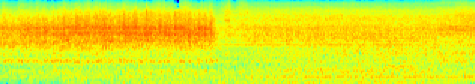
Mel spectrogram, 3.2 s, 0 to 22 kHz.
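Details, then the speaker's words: AC condenser fan motor after oiling with 3-in-1 oil: quiet at first, then a continuous rough grind over the motor hum returns. A worn motor shaft or imbalance is suspected; the motor was later replaced. "but a few minutes ago it just started making noise again so I just don't know if it's a little out of balance or if this stop motor shaft is worn out yeah there it is right there"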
